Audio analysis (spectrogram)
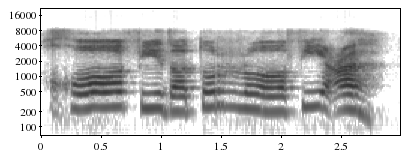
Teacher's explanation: ख़ा भी पुर पढ़ना है, रॉ को भी पुर पढ़ना है और दौत को भी पुर पढ़ना है। और ख़ाफ़िज़तुर में इदग़ाम बिला गुन्ना करना है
